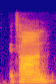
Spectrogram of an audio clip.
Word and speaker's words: Hiten: I might butcher his name, by Hiten Samtani or Hiten, H-I-T-A-N. – Oh, Hiten? – Hiten, yes. – Hiten, yeah.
